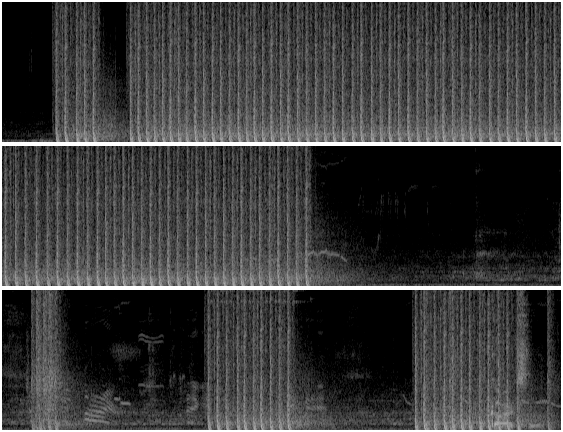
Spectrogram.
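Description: Loud, close machine gun fire in a military combat video game on the Altis map: a long sustained burst of rapid shots, then a pause and several shorter bursts, with faint voices between them.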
